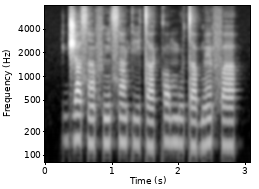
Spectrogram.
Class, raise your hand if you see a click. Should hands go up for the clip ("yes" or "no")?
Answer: no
